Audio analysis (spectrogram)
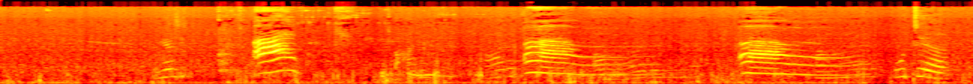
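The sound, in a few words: cat meowing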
